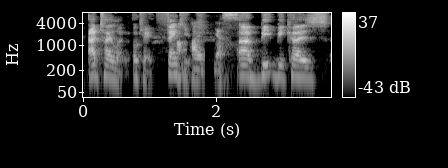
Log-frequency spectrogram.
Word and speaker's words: Abteilung: As someone who does not speak German, how do we pronounce Abteilung? Abteilung. Abteilung.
